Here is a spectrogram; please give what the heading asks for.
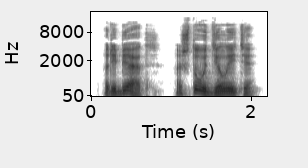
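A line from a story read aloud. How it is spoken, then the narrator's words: Plain. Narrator (Russian): спросила подошедшая Брю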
